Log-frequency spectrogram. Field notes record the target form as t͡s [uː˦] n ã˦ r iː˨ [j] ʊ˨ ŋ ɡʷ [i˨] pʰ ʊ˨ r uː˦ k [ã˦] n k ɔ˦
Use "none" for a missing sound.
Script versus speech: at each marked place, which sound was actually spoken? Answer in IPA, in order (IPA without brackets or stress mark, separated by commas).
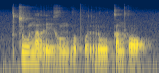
uː˦, ɣ, i˨, a˦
